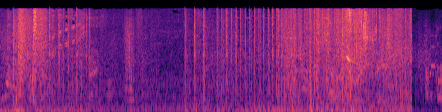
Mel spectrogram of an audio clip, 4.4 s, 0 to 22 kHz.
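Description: Gunfire in the shooter Black Ops 4, with repeated sharp shots and dense bursts loud up front over game noise, mixed with talk, then cutting out abruptly near the end.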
